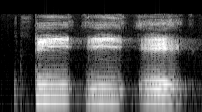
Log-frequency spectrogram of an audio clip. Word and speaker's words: tea: a word like this t.e a tee initial one is aspirated here T naught T but t see the difference tea tea tea tea similarly coffee when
